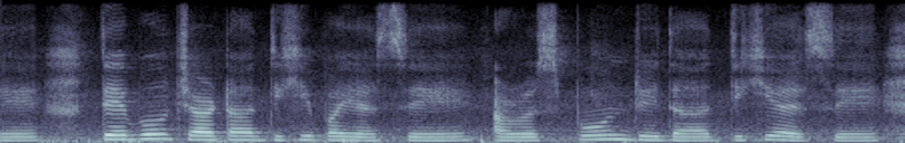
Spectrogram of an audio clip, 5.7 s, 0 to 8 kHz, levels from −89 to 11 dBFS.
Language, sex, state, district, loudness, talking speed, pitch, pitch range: Nagamese, female, Nagaland, Dimapur, -17 LUFS, 105 wpm, 195 Hz, 180-210 Hz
